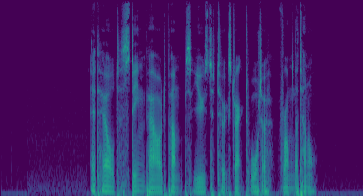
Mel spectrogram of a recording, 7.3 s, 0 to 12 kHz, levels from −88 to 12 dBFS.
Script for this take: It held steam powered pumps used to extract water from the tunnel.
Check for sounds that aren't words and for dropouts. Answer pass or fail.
pass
